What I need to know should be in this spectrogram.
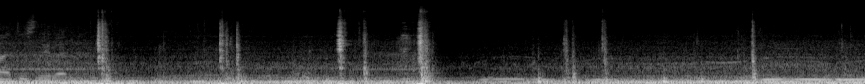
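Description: Metal parts clank and knock.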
